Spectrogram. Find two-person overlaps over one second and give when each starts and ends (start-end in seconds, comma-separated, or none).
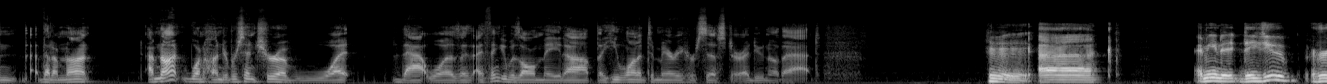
none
